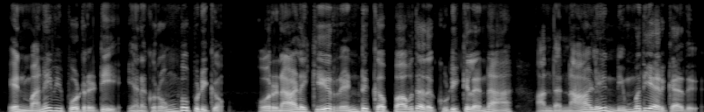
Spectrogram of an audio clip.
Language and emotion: Tamil, happy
